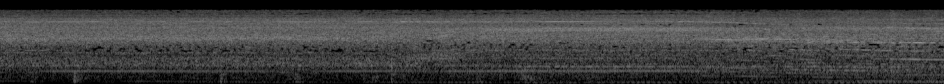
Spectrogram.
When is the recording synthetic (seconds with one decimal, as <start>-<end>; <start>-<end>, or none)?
none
